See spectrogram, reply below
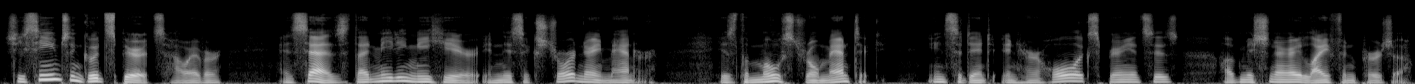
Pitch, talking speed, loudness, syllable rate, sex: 110 Hz, 125 wpm, -20 LUFS, 4.4 syllables/s, male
